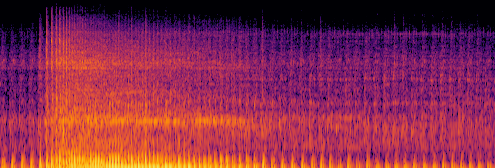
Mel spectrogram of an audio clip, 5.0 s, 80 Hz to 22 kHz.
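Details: Royal Enfield Himalayan after many miles on a trip to the 2021 Sturgis rally: fires at once, blips up, then even thumping idle about four beats a second; runs really perfect.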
